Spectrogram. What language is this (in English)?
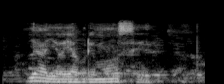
Kinyarwanda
